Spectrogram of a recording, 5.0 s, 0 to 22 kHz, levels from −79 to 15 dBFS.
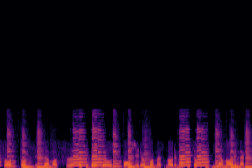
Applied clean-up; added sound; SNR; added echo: none; Wind instrument, woodwind instrument; 0 dB; none.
